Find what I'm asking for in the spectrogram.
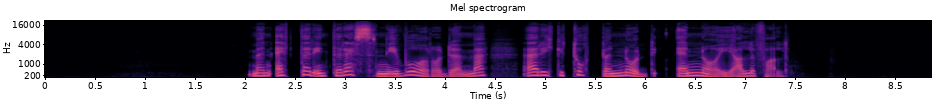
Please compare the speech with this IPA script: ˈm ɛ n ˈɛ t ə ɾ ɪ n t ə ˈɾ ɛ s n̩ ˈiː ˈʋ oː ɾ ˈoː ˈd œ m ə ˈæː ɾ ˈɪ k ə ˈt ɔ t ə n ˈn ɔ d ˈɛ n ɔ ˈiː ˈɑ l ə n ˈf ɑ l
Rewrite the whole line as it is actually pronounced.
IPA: ˈm ɛ n ˈɛ t ə ɾ ɪ n t ə ˈɾ ɛ s n̩ ˈiː ˈʋ oː ɾ ˈoː ˈd œ m ə ˈæː ɾ ˈɪ k ə ˈt ɔ p ə n ˈn ɔ d ˈɛ n ɔ ˈiː ˈɑ l ə ˈf ɑ l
